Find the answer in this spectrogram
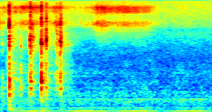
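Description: A quick run of five or six light clicks and scratches, a pen tip tapping on paper, in the first half second or so, followed by faint steady room hum.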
